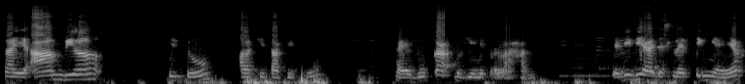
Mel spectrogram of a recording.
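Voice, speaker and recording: A woman telling her testimony as a guest, in animated, emotional, slangy conversational storytelling. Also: fairly low pitch, a little slow, long pauses, soft background music, low-quality recording.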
